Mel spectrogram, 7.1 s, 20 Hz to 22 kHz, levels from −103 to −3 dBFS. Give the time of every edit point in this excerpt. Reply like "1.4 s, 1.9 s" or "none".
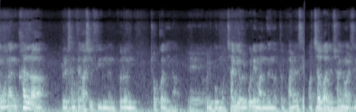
6.1 s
